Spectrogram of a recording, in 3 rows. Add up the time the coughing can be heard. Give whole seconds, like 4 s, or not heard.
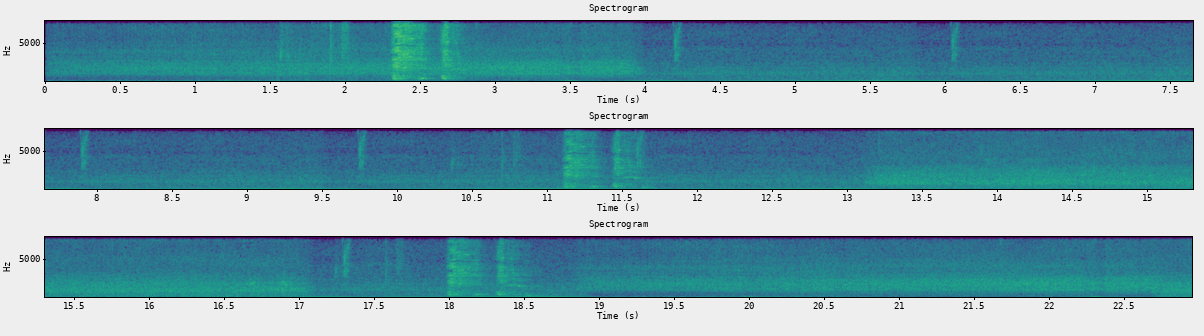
4 s.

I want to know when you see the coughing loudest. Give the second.
2 s.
